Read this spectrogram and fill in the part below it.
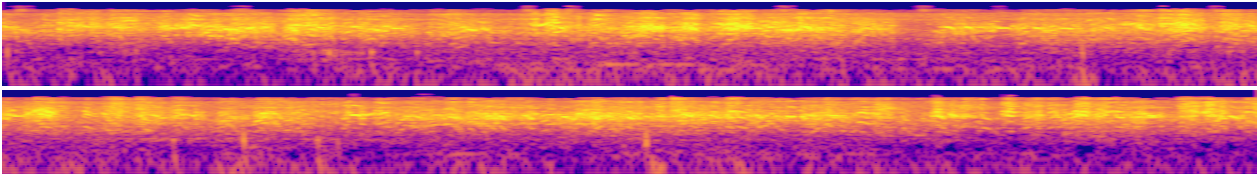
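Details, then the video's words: A flock of parakeets at play in the trees fills the air with steady, overlapping shrill screeches and squeals, many birds calling together without a break. "flock of parakeets playing in the trees / bandada de pericos jugando en los arboles"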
